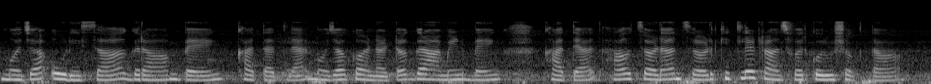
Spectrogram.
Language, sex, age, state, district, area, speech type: Goan Konkani, female, 18-30, Goa, Ponda, rural, read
